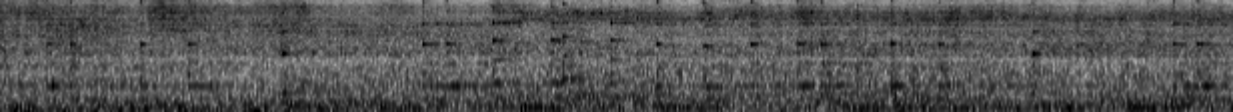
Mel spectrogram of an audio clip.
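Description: Background music laid over the rumble of a passing passenger train on the rails.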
